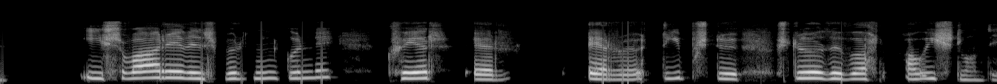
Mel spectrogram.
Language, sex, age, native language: Icelandic, male, 18-19, Icelandic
